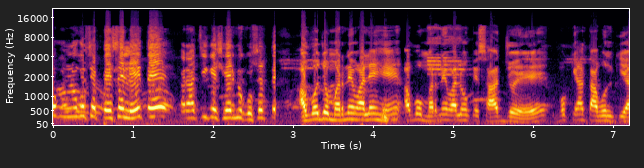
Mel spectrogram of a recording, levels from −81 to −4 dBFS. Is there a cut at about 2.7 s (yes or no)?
yes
